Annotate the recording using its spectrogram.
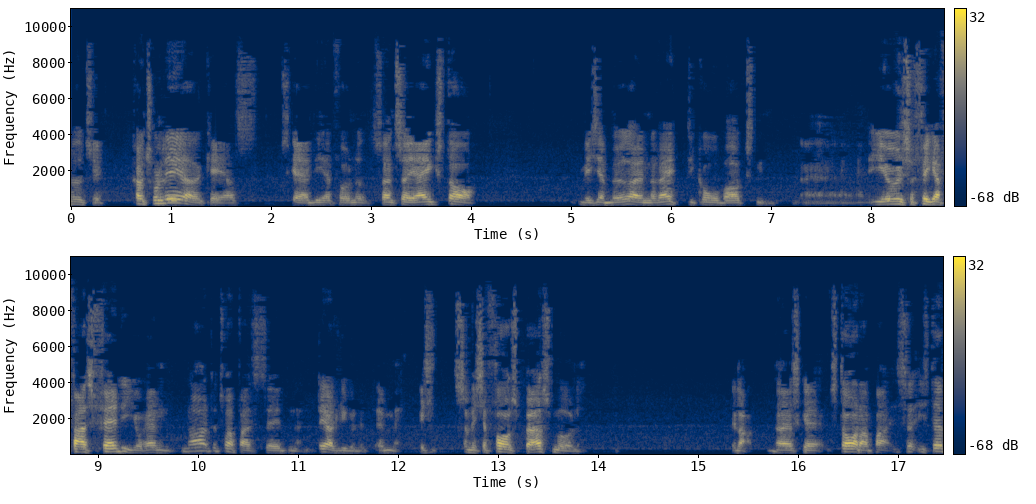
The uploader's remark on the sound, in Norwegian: Kaos tanker i bilen (dårlig lyd)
